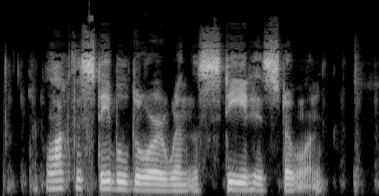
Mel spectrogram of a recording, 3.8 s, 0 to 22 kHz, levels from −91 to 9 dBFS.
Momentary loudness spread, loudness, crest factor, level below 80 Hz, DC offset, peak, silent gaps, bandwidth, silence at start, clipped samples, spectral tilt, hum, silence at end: 13 LU; -14 LUFS; 18 dB; -58 dBFS; under 0.1%; 0 dBFS; none; 16 kHz; 0.35 s; under 0.1%; -2.5 dB/octave; none; 0.25 s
